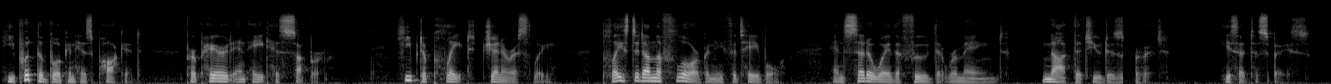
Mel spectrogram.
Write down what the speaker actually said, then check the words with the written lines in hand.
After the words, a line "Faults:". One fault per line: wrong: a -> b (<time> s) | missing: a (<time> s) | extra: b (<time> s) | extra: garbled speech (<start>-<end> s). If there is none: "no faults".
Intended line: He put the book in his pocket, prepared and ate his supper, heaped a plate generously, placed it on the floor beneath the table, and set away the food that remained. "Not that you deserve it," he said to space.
He put the book in his pocket, prepared and ate his supper, heaped a plate generously, placed it on the floor beneath the table, and set away the food that remained. "Not that you deserve it," he said to space.
Faults:
no faults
